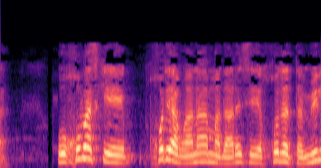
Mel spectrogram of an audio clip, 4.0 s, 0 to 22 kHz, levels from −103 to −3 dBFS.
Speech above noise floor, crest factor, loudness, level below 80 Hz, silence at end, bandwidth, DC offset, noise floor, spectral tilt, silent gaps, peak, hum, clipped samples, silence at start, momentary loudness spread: 44 dB; 18 dB; -18 LUFS; -66 dBFS; 0 s; 7.6 kHz; under 0.1%; -61 dBFS; -7 dB/octave; none; 0 dBFS; none; under 0.1%; 0 s; 7 LU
